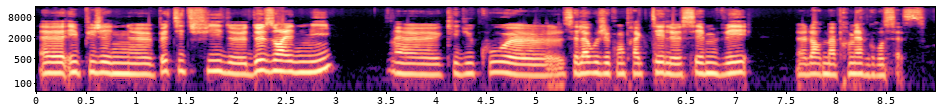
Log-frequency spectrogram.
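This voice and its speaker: A woman in her thirties speaks as a guest on a podcast, in a measured way with some fillers. Her voice stays flat in pitch and sounds smooth and clear. The sound is dry and close. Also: no room sound. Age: 30s. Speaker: guest, association co-founder. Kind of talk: casual podcast interview.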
